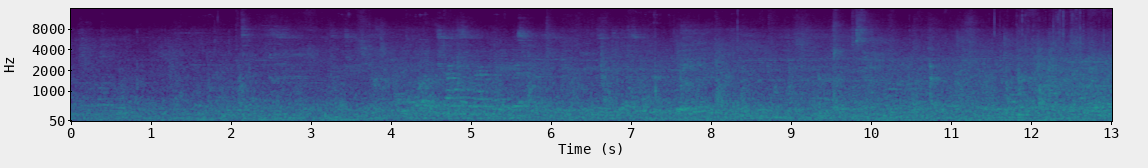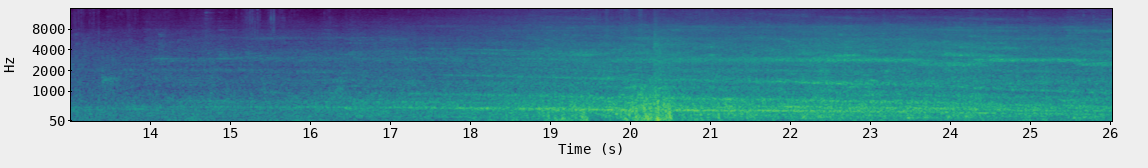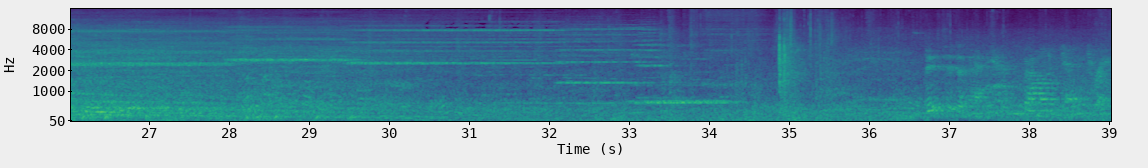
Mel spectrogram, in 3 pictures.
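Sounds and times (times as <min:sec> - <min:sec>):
train wheels squealing on rails: 0:21.2 - 0:34.3.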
